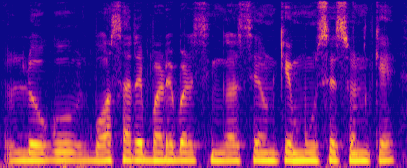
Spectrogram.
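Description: A young man from India, a singer giving a radio interview and offering earnest, gently emphatic advice in casual talk. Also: a little high, monotone, fairly quick. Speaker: singer, guest. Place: radio studio.

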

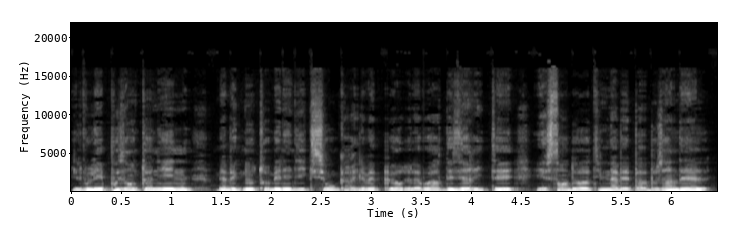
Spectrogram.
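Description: Storybook role: bitter, haughty mother read by a man, vehement and commanding, dark timbre with a rough edge. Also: deep voice, flat delivery, normal speed. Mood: bitter anger. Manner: imperious, vehement, indignant. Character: haughty, angry matron, bitter grieving mother.

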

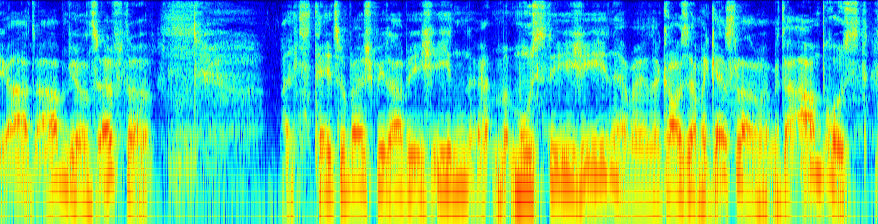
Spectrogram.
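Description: An actor playing an evasive, talkative older former stage actor in a radio play, hesitant and theatrical, with a husky voice. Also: male voice, fairly high pitch, heavily acted. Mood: defensive, jovial. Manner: hesitant, self-correcting, theatrical. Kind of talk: German radio drama dialogue.

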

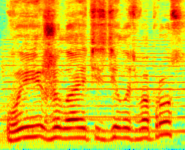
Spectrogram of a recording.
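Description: Man playing a high-voiced, formal presiding judge. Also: fairly even intonation, over music, natural voice. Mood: formal, questioning. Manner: formal, measured, procedural. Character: male presiding judge, formally questioning the accused. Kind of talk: radio play character acting.

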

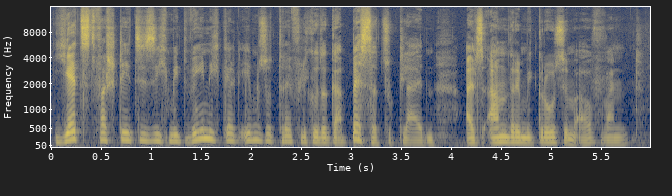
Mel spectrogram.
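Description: An actress playing a warm-hearted, motherly middle-aged housekeeper in a 1960s radio play, effusive and chatty. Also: rumbling low, normal speed, no room sound. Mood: fond, confiding. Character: warm-hearted, emotional older housekeeper, fussing motherly wife. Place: dry radio studio.

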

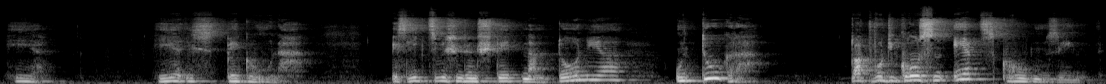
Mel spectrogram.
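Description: An actor playing a diligent monk librarian in a German radio play, speaking hesitantly and respectfully. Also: male voice, on the high side, sing-song, slow, long pauses. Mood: searching, attentive. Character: diligent, deferential monk librarian, concerned and careful. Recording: roomy, echoing studio scene.

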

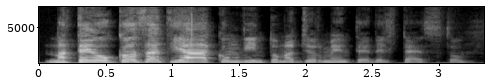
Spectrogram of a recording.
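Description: A man's voice: a little high, sing-song, normal speed, bright, forceful tone. A man hosting a radio interview, asking questions and making announcements.

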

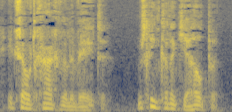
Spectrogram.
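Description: A man's voice: on the low side, sing-song, very fast, breathy edge, full character voice. An actor in a Dutch radio play voicing an earnest, courtly, ambitious businessman with political aims.

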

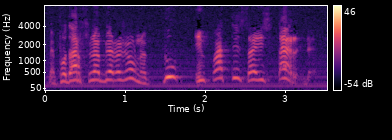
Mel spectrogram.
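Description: An actor playing a capricious, lustful, superstitious tetrarch in avant-garde radio theatre, declaiming and lurching between outbursts and breathy murmurs. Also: male voice, extremely high pitch, moderate pace, sharp tone, heavily acted. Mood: agitated boasting. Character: capricious, lustful, superstitious male tetrarch, unstable and self-pitying. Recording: noisy, humming old radio drama recording.

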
